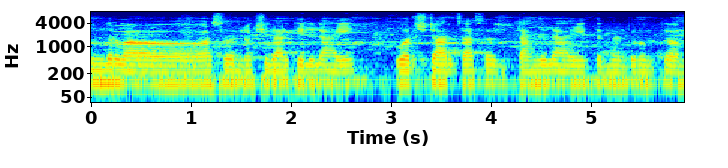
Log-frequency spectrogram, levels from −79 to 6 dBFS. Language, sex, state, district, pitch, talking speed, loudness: Marathi, male, Maharashtra, Dhule, 115 Hz, 110 wpm, -20 LUFS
